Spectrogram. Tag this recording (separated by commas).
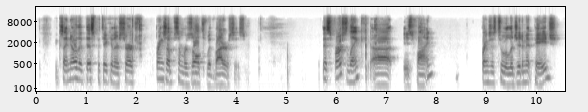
Speech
